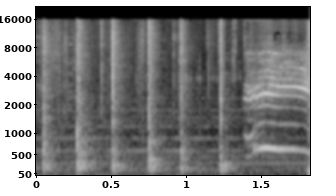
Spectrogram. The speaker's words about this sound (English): Sharkop pounds on the door with no results.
